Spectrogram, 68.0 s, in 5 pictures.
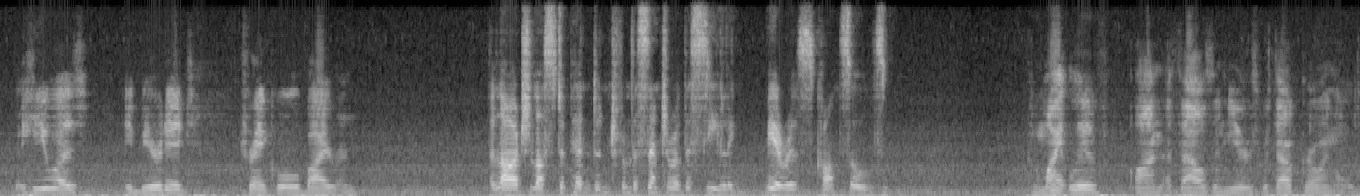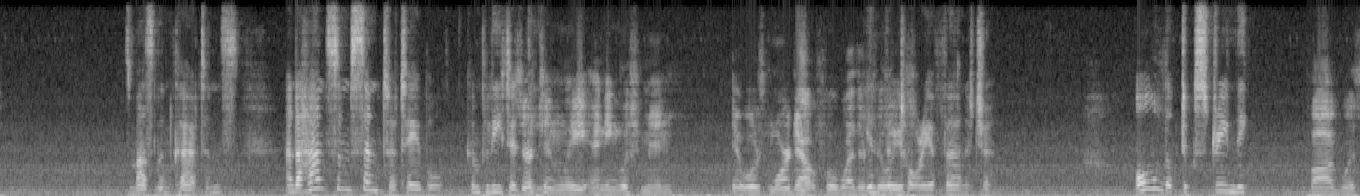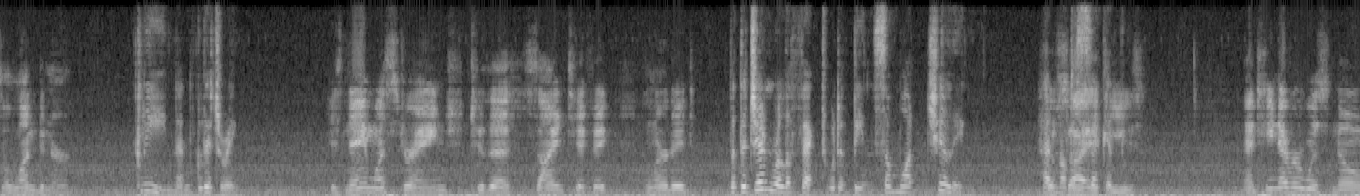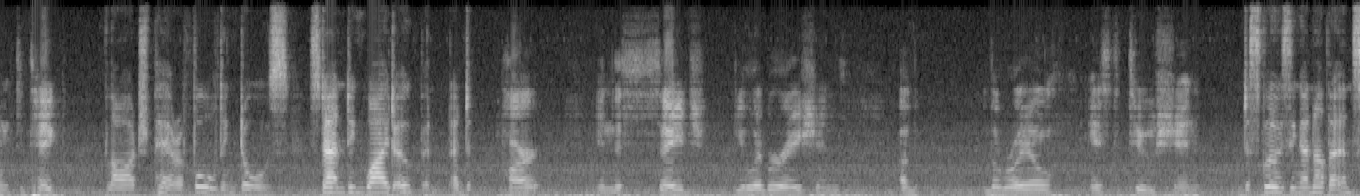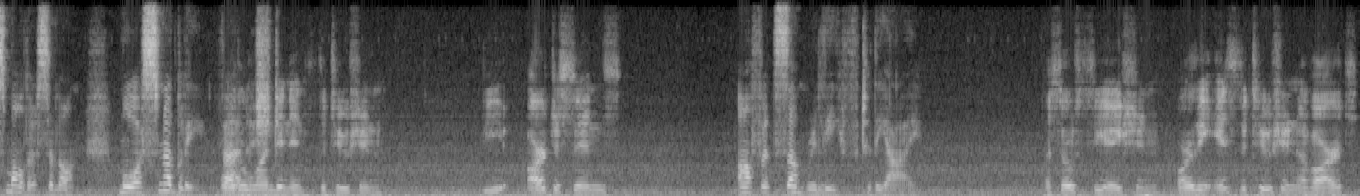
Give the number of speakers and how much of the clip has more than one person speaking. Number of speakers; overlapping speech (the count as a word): two, about 4%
